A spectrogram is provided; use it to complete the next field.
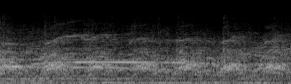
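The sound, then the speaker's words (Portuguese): A large crowd in and around hot-water pools in Caldas Novas, a dense, steady wash of many voices with scattered shouts and whoops rising above the din, loud and continuous throughout. “Uma multidão dentro e fora das piscinas de água quente.”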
